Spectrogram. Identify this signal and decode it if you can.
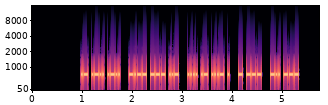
Morse code, heard as a keyed tone, about 44 wpm, 700 Hz. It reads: ALL YOU HAVE TO DO
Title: Sets of 5 Words 45wpm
